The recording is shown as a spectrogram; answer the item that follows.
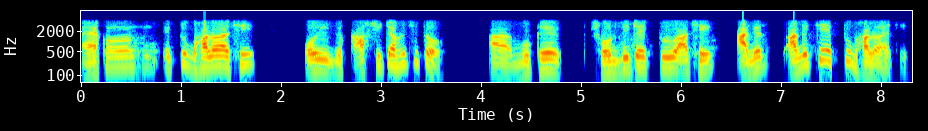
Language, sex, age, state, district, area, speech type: Bengali, male, 60+, West Bengal, Dakshin Dinajpur, rural, conversation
